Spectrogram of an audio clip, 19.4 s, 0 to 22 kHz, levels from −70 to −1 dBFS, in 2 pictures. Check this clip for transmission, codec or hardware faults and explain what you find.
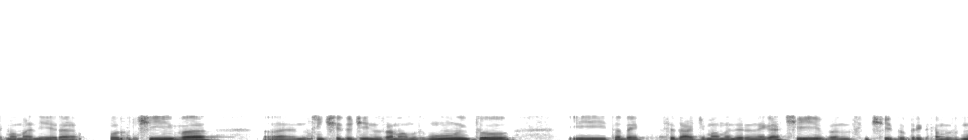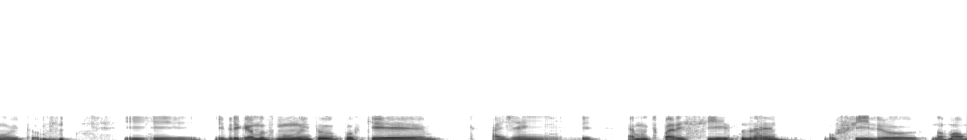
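Two faults are present: the speech has passed through the iLBC codec for its whole length, and it was hit by lost iLBC frames seven times.

The iLBC codec coded each frame's excitation on its own, and the band stops at 4 kHz; it ran with 30 ms frames at about 13 kbps. The codec damage is plainly audible: dull, narrowband speech with a rough, slightly synthetic edge.

The lost iLBC frames fall at 0.78–1.39 s, 3.06–3.13 s, 6.45–6.61 s, 9.26–9.37 s, 11.04–11.23 s, 14.97–15.51 s and 16.80–17.40 s. The first and last are scattered losses, with the longest runs around 0.2 s and 0.1 s. At each one the decoder repeated the last pitch cycle mixed with noise, so the gap holds a buzzy, breathy vowel that fades in the longer losses. The voice is right again almost immediately after each one.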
